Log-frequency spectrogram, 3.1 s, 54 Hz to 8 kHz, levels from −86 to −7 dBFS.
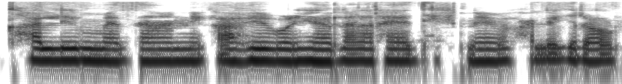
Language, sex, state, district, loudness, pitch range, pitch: Hindi, female, Uttar Pradesh, Etah, -19 LUFS, 215-220 Hz, 215 Hz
